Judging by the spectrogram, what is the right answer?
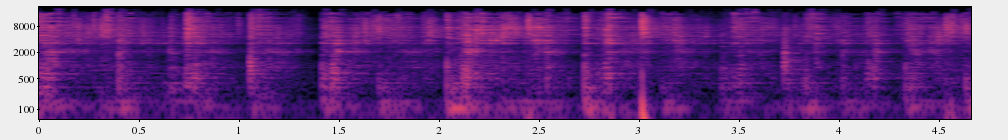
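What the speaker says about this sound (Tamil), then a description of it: "அடுத்து நாங்கள் மஞ்சளை போட்டு வறுக்க போகிறோம்." Broken turmeric pieces being dry-roasted in a pan for Jaffna curry powder, with continuous scraping and rattling stirs and occasional metallic clinks of the utensil against the pan.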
